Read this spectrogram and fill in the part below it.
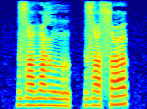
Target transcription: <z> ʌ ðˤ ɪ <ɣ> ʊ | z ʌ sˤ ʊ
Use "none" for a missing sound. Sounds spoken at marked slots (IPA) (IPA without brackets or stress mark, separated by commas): z, ɣ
